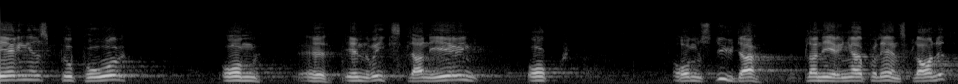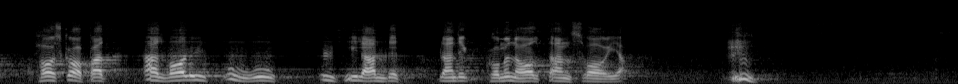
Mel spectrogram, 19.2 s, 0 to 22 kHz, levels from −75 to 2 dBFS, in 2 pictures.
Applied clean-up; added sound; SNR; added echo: neural separator model SepFormer DNS4.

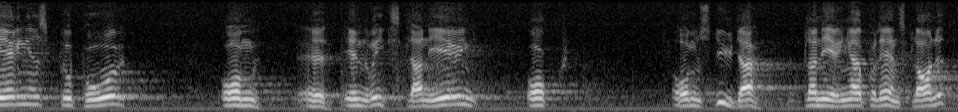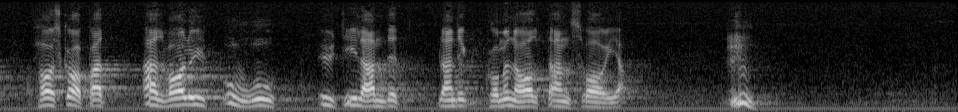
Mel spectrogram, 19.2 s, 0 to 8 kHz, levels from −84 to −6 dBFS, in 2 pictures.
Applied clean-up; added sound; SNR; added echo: none; none; none; none.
